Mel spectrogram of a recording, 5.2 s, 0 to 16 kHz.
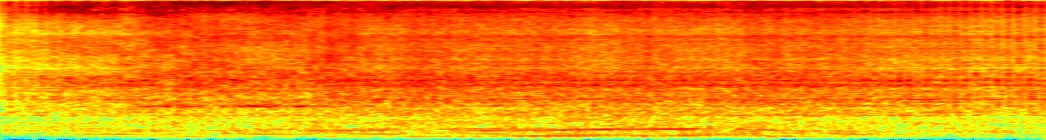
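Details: Honda CD70-type single-cylinder motorcycle at idle: busy metallic rattle and clatter over the exhaust beat from a worn timing chain, still noisy despite chain replacement two months earlier.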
